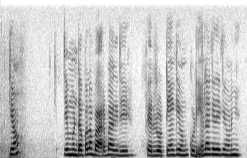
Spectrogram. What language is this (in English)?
Punjabi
